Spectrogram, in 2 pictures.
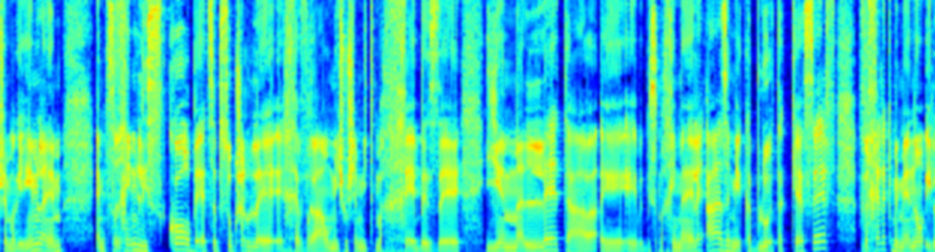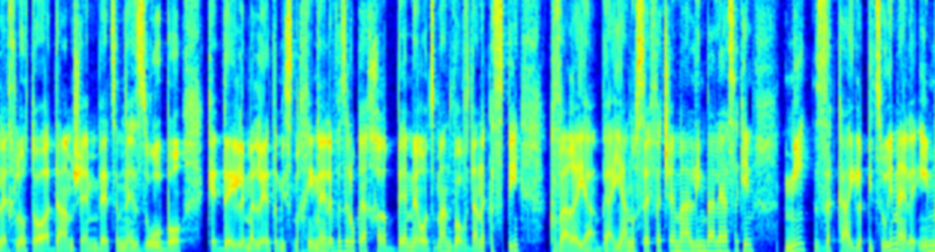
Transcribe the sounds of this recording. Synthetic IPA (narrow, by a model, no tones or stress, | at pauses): ʃemaɡiʔimlahe̞m | e̞mt͡sʁiχimliskʰo̞ʁbe̞ʔet͡se̞msuɡʃelχe̞vʁaomiʃuʃe̞mitmaχebe̞ze̞jemale̞taemismaχimae̞le̞ʔazhe̞mjekabluetake̞se̞fve̞χe̞le̞kmimeno̞ʔile̞χleo̞to̞adamʃeembeet͡semneːzʁubo̞ke̞de̞jle̞male̞etamismaχimae̞levezelo̞ke̞aχhaʁbe̞me̞ʔo̞tzmanveaovdanhakaspikvaʁhaja̰bea̰jano̞se̞fetʃeemaːlimbealejaasakimːizakajlapit͡suimae̞lḛʔim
